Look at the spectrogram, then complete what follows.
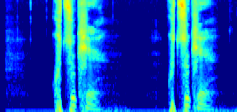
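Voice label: Hruso Aka; cascade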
